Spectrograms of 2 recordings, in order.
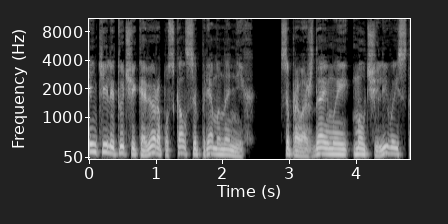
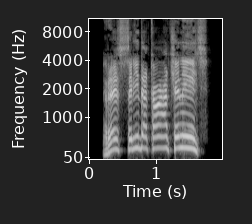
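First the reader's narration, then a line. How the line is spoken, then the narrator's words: Barked, goblin. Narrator (Russian): рявкнул гоблин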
